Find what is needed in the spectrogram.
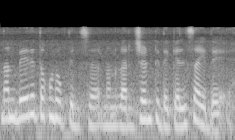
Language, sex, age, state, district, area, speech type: Kannada, female, 30-45, Karnataka, Bidar, urban, spontaneous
